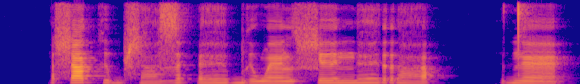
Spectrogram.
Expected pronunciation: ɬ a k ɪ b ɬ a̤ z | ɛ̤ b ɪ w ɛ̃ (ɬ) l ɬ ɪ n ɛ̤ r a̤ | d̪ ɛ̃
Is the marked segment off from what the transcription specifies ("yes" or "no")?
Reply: yes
